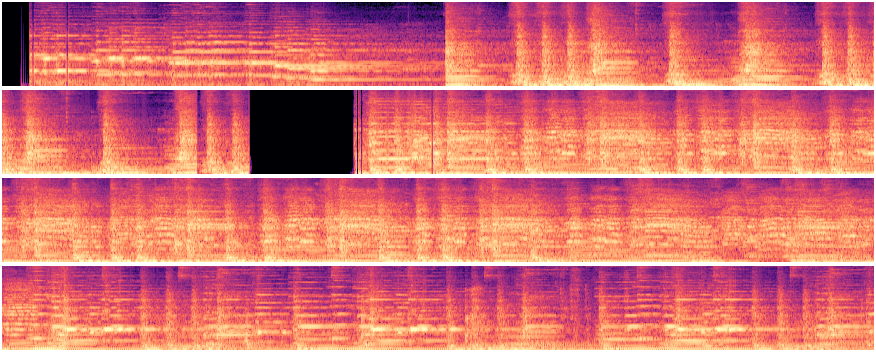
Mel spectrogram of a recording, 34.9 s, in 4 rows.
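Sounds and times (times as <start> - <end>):
marriage band music ringtone: 0.3 - 10.7, 12.3 - 34.8.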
